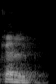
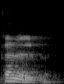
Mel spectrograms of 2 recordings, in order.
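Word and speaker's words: كلب: For example, the word qalb and the word kalb. It's a very fine difference in pronunciation. But qalb with a big qaf, it means heart, and kalb with a small kaf, it means dog.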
